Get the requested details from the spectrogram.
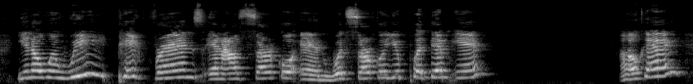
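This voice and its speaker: With a raised, projected voice and a bright, sharp tone, a woman speaks at a moderate pace with lively intonation in a very clean recording with a silent background. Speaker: life coach. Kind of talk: motivational talk. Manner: loud; casual.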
